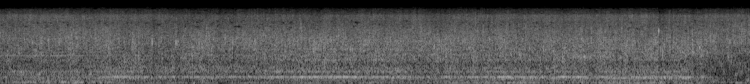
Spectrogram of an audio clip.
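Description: A pool sand filter pump runs on its rinse setting, water rushing steadily with a constant broadband hiss and a faint mechanical hum underneath, unchanging and fairly loud throughout.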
